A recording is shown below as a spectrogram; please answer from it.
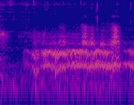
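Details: A young female Manx kitten with food boundary issues gives a low, steady, grumbling "gremlin" growl while eating, guarding her food.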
